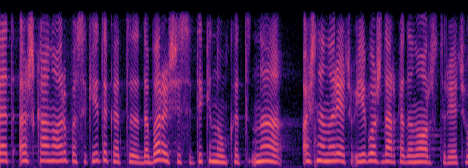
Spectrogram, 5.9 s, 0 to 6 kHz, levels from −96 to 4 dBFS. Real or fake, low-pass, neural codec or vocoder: real; 5.4 kHz; none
